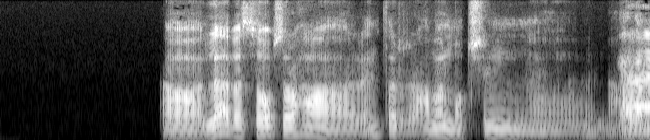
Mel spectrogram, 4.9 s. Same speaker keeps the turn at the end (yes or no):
no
